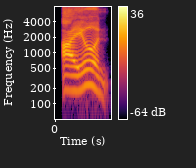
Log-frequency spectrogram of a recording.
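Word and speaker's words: iron: office वाले रसायन रुके आयरन नहीं बोलेंगे से आयरन ओके आर साइलेंट है तो वॉटर डायमंड जुबली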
